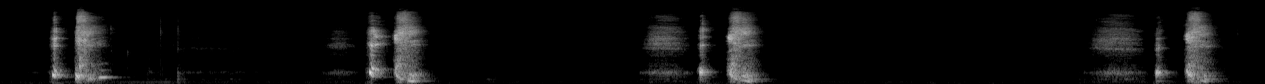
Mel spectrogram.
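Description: Four sneezes in quick succession over about twelve seconds, each with a sharp in-breath and then a forceful burst: a sneezing fit.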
